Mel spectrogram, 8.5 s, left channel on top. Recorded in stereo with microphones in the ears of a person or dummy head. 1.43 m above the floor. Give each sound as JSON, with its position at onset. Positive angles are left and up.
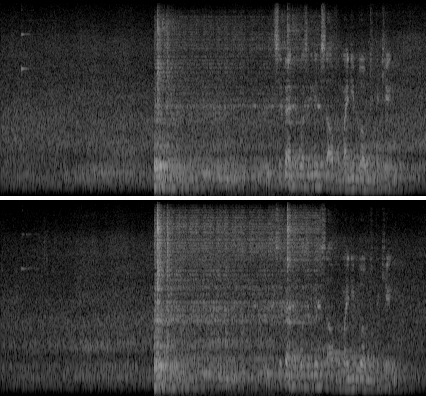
{"t": 0.4, "sound": "a clink", "side_deg": 55, "distance_m": 5.0}
{"t": 3.1, "sound": "a drill", "side_deg": -35, "distance_m": 1.4}
{"t": 5.4, "sound": "a man speaking", "side_deg": 40, "distance_m": 3.5}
